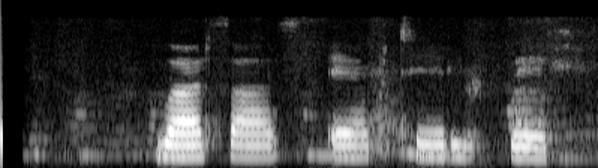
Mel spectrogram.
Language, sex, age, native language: Icelandic, female, 9, Icelandic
